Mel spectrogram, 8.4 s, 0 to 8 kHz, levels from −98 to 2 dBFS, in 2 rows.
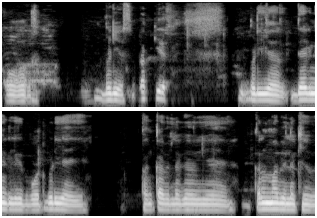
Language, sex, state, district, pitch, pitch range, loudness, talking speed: Rajasthani, male, Rajasthan, Churu, 125 Hz, 115-135 Hz, -17 LUFS, 150 wpm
